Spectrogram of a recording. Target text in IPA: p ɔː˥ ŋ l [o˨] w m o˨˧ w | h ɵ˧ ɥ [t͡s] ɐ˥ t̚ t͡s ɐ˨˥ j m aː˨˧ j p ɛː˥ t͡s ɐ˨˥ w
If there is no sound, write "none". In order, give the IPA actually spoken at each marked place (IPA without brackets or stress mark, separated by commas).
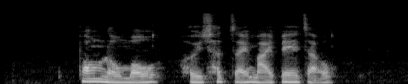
o˨, t͡sʰ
